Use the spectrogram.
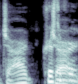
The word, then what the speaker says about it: Gerard Christopher: the nicest guy uh J how do you pronounce his name uh Gerard J Gerard Christopher Gerard Christopher he's super nice I almost got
